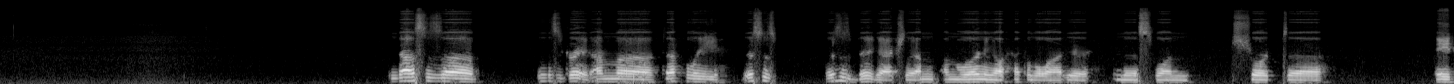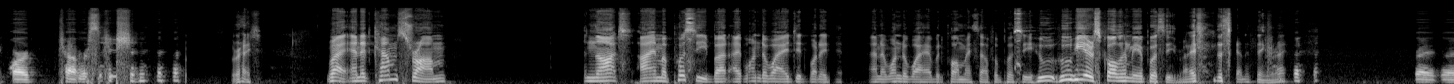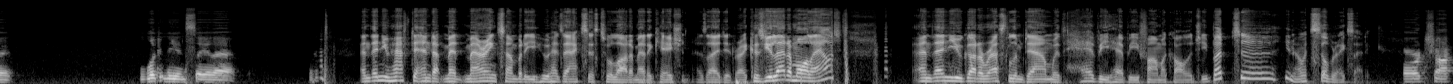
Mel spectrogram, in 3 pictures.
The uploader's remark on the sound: Sunday Call In Show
